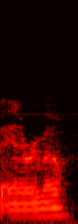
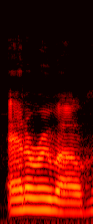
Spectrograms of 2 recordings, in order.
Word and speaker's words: Anarumo: Lou Anarumo. – Anarumo.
